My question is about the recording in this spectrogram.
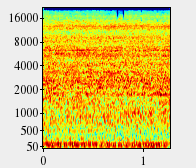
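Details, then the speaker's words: Chevrolet Impala LT1 V8 idling just after a first-try start following a new spark plug and plug wire install: a steady, even low rumble with no misses or stumbles, no idle issues. "Alright, let's start up right on the first try. There's no idle issues."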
